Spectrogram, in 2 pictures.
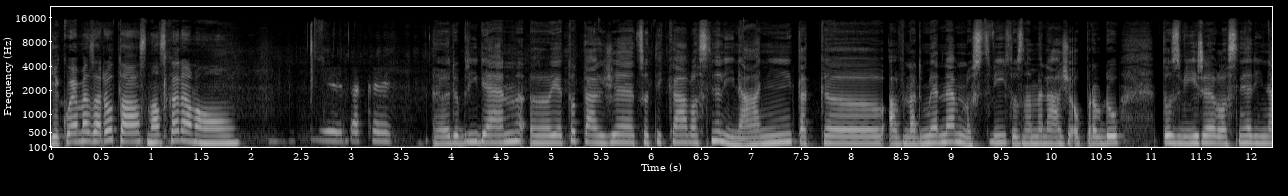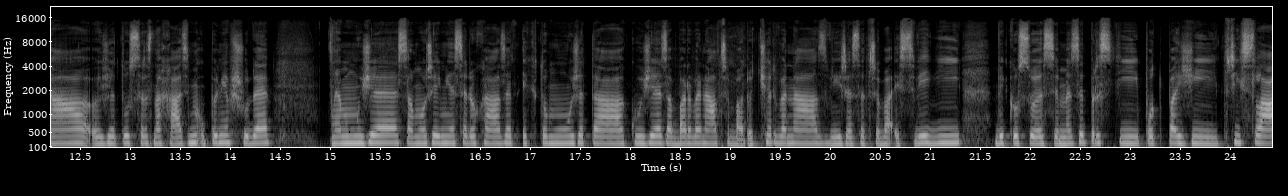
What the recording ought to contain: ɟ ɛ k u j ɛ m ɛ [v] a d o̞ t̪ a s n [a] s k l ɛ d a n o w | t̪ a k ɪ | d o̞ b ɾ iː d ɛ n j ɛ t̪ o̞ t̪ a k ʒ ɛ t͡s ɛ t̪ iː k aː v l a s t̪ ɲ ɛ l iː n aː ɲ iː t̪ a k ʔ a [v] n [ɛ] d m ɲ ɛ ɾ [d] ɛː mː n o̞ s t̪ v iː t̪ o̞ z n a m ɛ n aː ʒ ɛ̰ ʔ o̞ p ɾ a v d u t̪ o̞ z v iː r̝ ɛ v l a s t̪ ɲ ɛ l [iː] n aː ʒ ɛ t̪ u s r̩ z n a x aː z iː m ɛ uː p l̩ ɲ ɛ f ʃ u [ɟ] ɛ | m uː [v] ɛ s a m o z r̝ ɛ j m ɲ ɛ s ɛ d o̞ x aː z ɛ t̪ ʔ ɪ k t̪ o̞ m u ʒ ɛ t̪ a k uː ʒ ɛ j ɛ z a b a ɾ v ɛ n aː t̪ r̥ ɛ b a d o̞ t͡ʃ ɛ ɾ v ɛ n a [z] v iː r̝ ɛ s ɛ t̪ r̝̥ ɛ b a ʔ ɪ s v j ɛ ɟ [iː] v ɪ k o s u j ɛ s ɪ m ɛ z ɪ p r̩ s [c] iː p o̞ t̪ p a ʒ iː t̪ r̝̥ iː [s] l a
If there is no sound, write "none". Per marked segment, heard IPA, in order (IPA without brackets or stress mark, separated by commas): z, a, v, a, n, iː, d, ʒ, z, iː, c, s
